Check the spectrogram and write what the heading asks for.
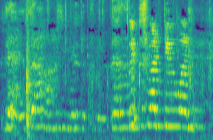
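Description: A young child singing in the background, in long held notes. A single sharp knock comes about half a second in.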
